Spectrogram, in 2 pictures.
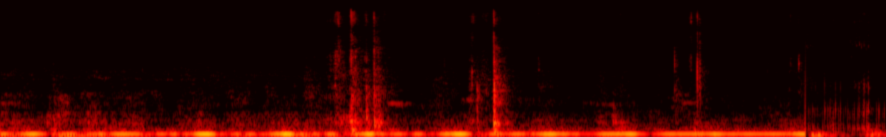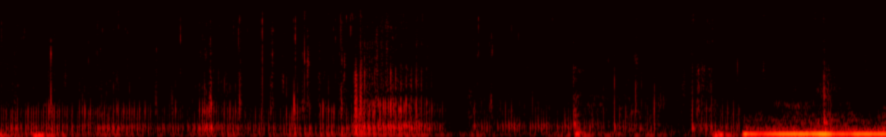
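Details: Kitten playing with its brothers around a puzzle: steady low rumbling purr for the first six seconds, then fading out under light tapping and rustling of play, and returning near the end.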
